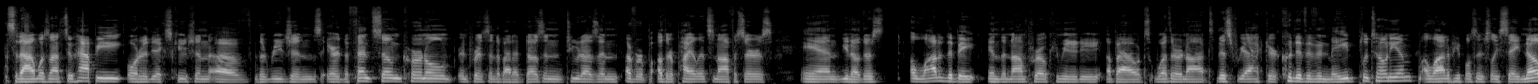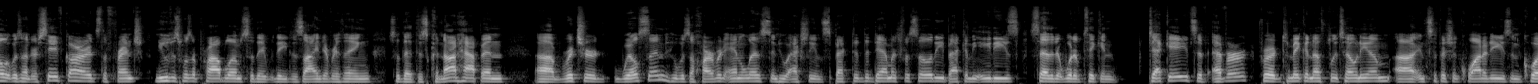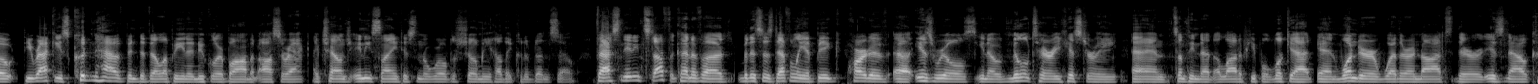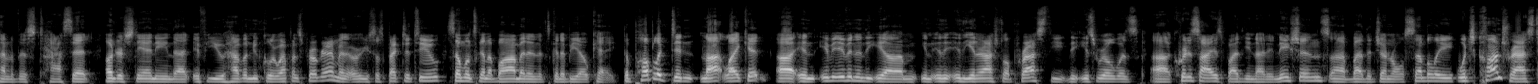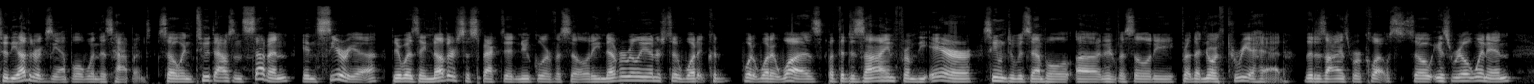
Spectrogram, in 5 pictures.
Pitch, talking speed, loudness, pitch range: 135 Hz, 235 wpm, -24 LUFS, 125-145 Hz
